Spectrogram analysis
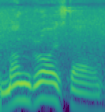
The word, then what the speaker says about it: Mungrisdale: Here we are at Mungrisdale, or Mungrisdale as I have been reliably informed it's pronounced.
